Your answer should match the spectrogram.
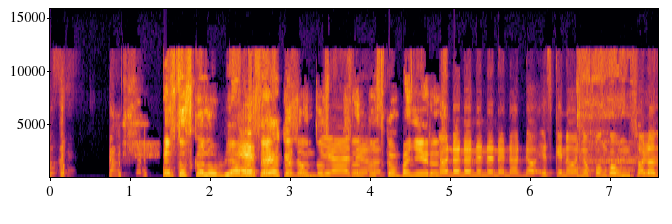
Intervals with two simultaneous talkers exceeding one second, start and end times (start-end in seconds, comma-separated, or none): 2.3-4.2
